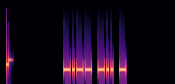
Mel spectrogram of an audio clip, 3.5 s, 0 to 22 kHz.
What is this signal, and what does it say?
Morse code, heard as a keyed tone, about 28 wpm, 700 Hz. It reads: YDT
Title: USA Call Sign Postfixes - 3 Letters 28wpm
